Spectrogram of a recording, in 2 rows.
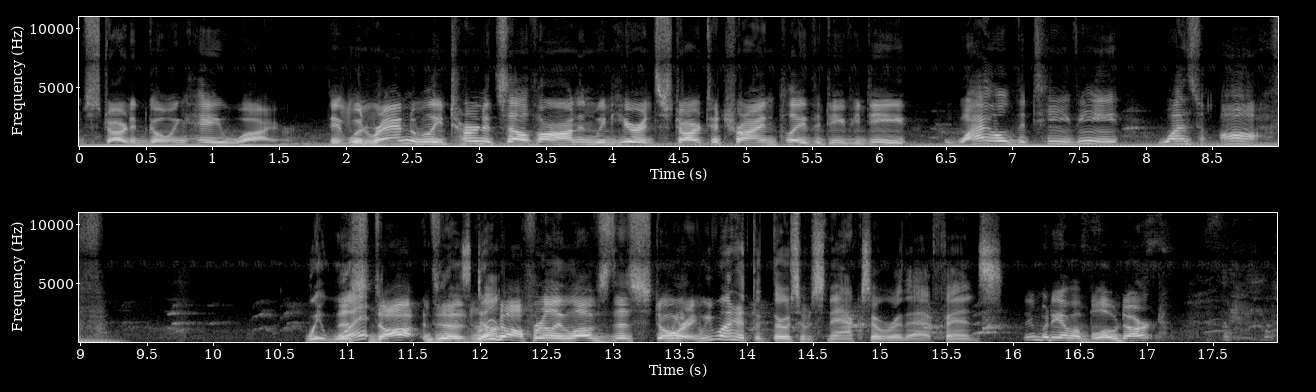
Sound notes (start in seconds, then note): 9.2 Rudolph whimpering; 17.8 crew laughing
